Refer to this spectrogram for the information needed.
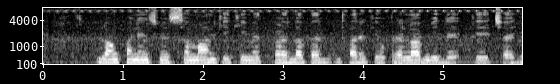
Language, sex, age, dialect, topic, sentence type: Magahi, male, 18-24, Central/Standard, banking, statement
